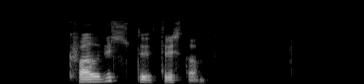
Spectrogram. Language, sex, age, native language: Icelandic, male, 18-19, Icelandic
